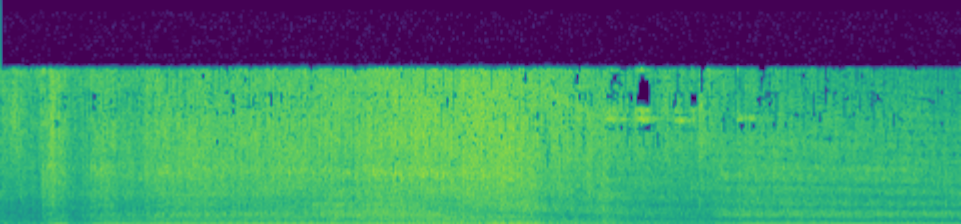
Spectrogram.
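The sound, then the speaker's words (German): Road traffic of cars, buses and trucks: a loud, continuous rumble of engines that eases briefly near the end before swelling again. “Alle Fahrzeuge zusammen machen ganz schön Krach. Und viele fahren schnell.”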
